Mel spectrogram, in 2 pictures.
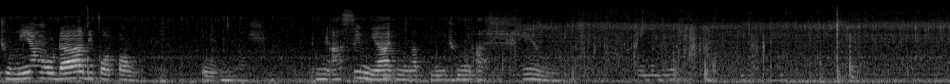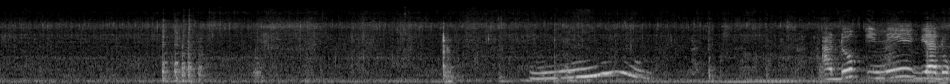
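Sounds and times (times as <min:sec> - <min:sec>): food sizzling in a wok: 0:00.0 - 0:19.0
spatula stirring: 0:11.1 - 0:18.9.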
